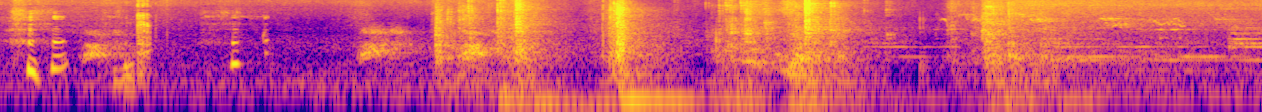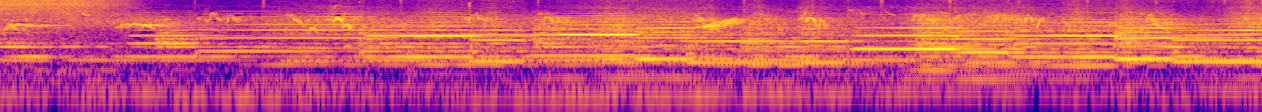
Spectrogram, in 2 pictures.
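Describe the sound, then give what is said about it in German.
A door is opened partway, with a few sharp clicks followed by a longer scraping, sliding rumble, after which steady, faint tonal sounds continue. “Ich habe die Tür etwas aufgemacht.”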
